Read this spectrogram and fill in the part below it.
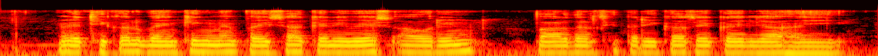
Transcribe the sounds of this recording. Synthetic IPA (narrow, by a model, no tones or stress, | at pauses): meːʈ̪ʰɪkəlbɛ̃ːŋkɪ̃ŋɡmẽpəɪsakenɪweːʃɔːʊɾɪnpaːɾd̪əɾsʰit̪əɾiːkasekəɪld͡ʒaɦəi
